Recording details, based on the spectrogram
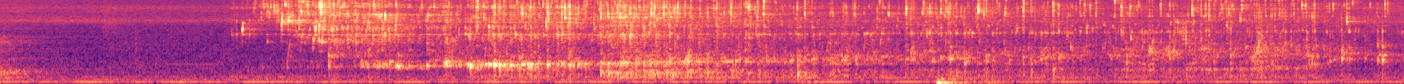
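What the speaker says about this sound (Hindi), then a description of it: "देखिए दोबारा हमने फिर इस मग से इस पानी को उड़ेला है फ्लास्क में" Water is poured from a mug into a laboratory flask, a steady trickling splash of liquid running for several seconds at close range with a brief knock partway through, and no talking over it.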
